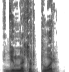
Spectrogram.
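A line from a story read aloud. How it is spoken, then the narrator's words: Gruff mutter. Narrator (Russian): снова буркнул я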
